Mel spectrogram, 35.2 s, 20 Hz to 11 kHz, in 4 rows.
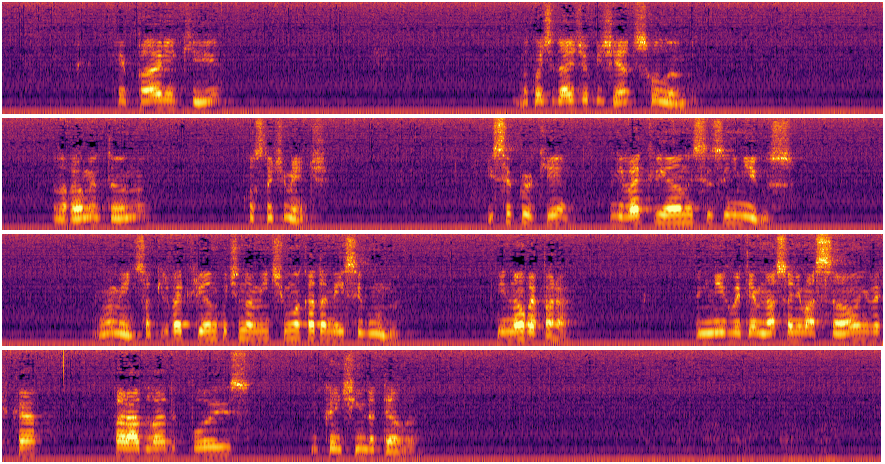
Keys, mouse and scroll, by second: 2.7-4.8 drag, 7.4 click, 32.8 click, 34.1 click.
